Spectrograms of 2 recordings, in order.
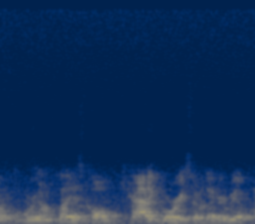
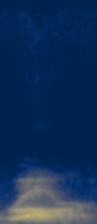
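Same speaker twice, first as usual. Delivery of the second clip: breathy roar like a tiger; mock tiger roar; loud tiger roar; 12 dB louder than usual. Shown as a demonstration. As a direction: roar it out like a big cat. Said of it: "you're gonna go".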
